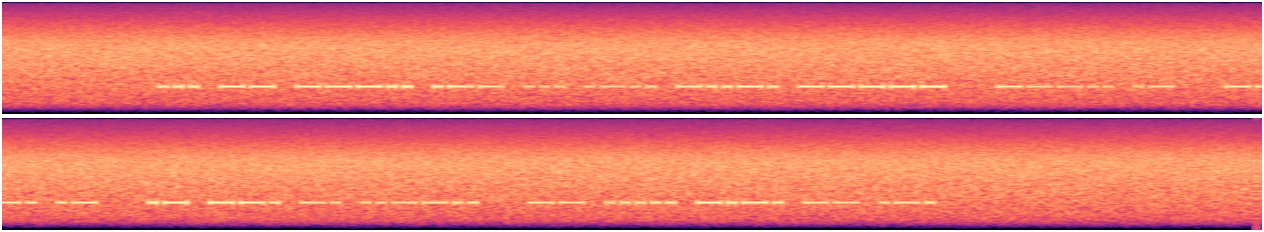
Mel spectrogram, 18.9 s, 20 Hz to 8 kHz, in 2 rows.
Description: Morse code, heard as a keyed tone, machine-sent, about 21 wpm, 760 Hz, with heavy radio static and fading. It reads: SM8WSL/0 8A GA AGN? M5CMR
